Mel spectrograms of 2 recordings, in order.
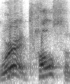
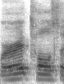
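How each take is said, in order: First: It is said with lively, proud enthusiasm. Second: It is said flatly, with a let-down tone. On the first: Being here is something big. The speaker calls it right. "No, it's ... Like this is this is big time" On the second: Being here is a letdown. The speaker calls it wrong.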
